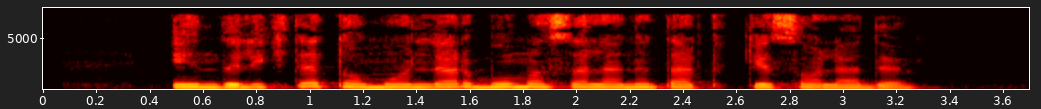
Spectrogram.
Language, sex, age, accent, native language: Uzbek, female, 12-17, Farg'ona, Uzbek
